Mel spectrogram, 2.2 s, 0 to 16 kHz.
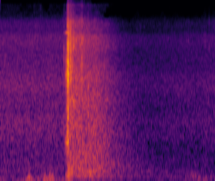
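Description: A single 12-gauge shotgun shot at a flying bird about two-thirds of a second in, a sharp crack that rings off over about half a second.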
